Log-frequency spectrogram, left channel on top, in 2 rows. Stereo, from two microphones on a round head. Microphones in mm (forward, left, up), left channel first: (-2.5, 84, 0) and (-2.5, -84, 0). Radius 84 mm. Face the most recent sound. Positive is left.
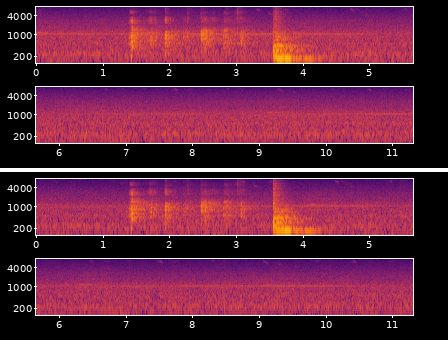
turn(degrees=-75)  # may be behind; listen again after turning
